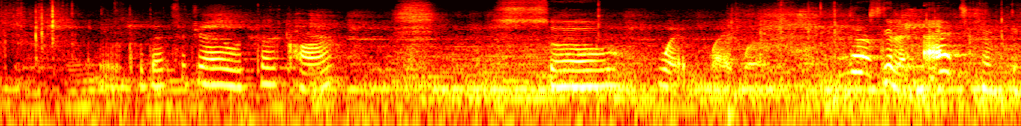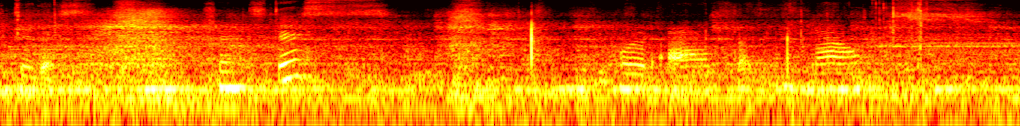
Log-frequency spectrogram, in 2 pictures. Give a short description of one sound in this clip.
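A young girl talks nearby.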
